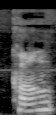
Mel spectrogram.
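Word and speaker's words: !Kung: It's actually spelled with an exclamation mark before the K-U-N-G, which is meant to represent a click. So it's Kong, as far as I know.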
